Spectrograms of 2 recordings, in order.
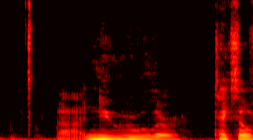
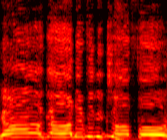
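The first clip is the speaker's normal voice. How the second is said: much higher, louder panicky wail; high loud mock-distraught cry; 6 dB louder than usual. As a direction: wail like someone losing it. Someone panicking at bad news.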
